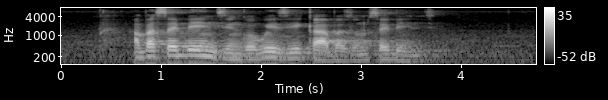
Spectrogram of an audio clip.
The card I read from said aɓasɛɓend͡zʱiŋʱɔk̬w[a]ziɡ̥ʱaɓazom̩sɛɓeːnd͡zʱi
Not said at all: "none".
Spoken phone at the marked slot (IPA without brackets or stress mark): e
